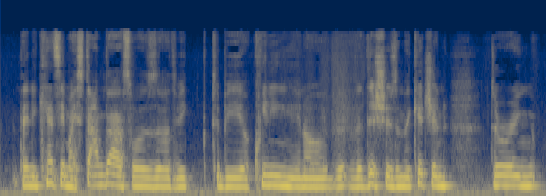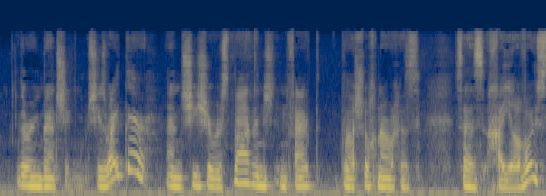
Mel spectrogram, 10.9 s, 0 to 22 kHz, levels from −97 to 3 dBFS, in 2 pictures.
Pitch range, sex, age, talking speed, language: 145-170 Hz, male, 30-49, 230 wpm, English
